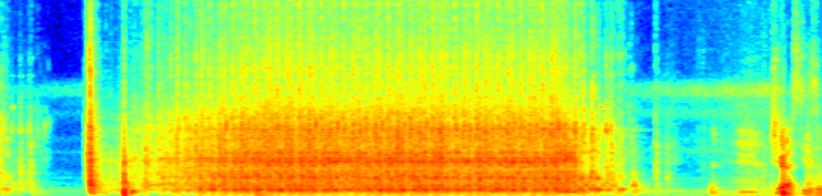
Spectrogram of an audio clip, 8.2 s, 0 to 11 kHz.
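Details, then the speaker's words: Lowe's 1442 riding mower (14 hp, 42-inch cut), bought with a locked engine: the starter whirs steadily for about five seconds but the engine never catches; owner suspects excessive exhaust valve lash, seen at top dead center, but this is unconfirmed. "so I wonder if it's not starting because the valve lash is off so I don't know what to keep digging into though I don't think it'll start like this either"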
